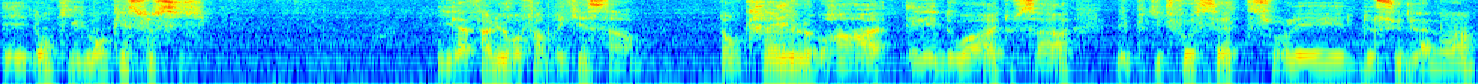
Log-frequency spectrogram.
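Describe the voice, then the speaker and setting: A very slow male speaker, long and frequent pauses, ordinary pitch variation. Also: medium pitch for a man. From southern France, Avignon. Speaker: art metal restorer, craftsman. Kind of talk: interview. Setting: workshop.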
